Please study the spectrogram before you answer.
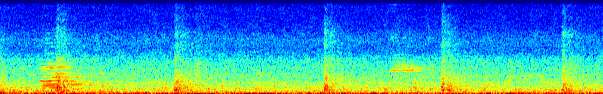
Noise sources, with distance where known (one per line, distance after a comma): car horn, near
